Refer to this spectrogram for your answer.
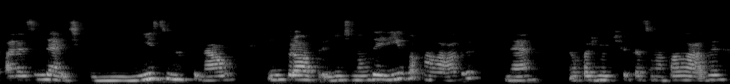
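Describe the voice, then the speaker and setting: A woman's voice: medium pitch, low-quality recording. A woman with a Brazilian Portuguese accent teaching an online exam-prep Portuguese lesson, explaining step by step and checking in often with her students.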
